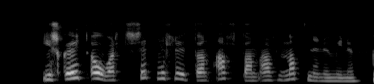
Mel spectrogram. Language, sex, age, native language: Icelandic, male, 13, Icelandic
